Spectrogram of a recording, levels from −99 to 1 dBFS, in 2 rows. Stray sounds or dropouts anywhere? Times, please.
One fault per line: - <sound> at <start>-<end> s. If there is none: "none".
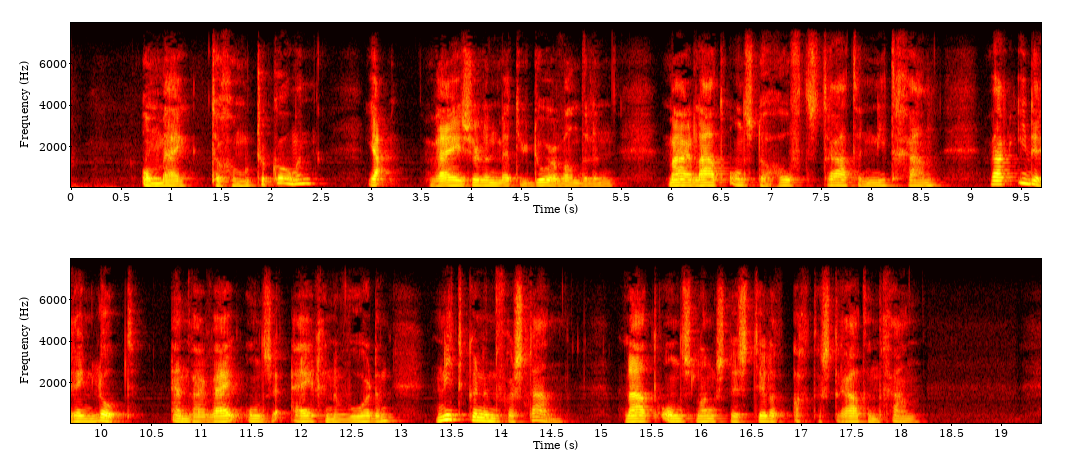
none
